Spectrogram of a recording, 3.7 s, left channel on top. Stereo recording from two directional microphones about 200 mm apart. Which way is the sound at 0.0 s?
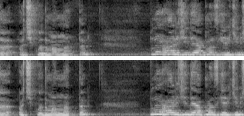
55° right (ahead or behind).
